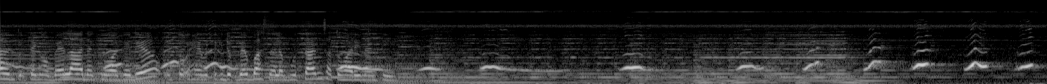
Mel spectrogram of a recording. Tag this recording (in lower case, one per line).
gibbon howling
